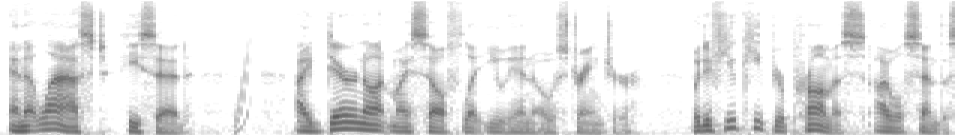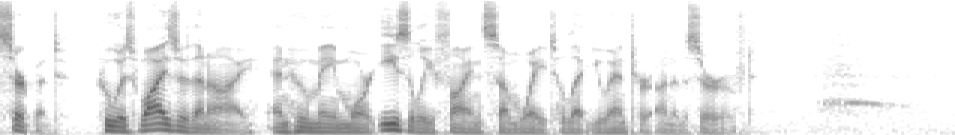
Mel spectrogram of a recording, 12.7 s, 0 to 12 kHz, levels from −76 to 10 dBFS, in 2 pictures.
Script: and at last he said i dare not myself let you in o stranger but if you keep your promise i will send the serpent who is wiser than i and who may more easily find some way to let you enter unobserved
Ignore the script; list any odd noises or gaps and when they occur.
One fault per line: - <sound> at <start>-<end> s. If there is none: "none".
- chirp at 1.5-1.7 s
- sigh at 11.8-12.5 s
